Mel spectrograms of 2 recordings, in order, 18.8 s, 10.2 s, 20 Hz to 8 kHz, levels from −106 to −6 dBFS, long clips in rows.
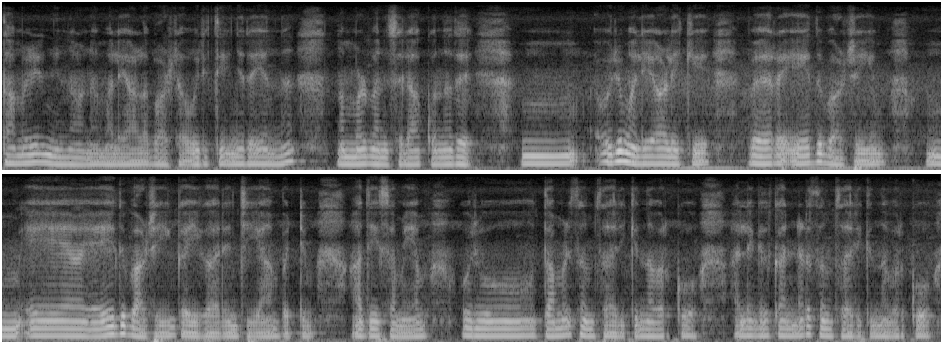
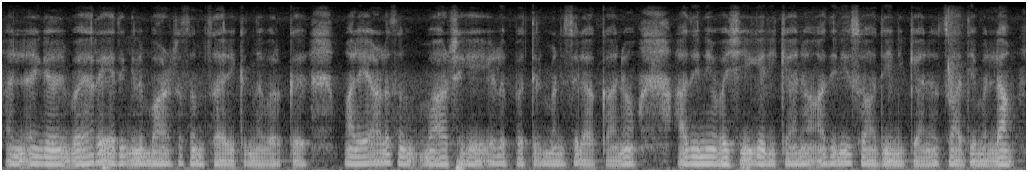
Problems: low volume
